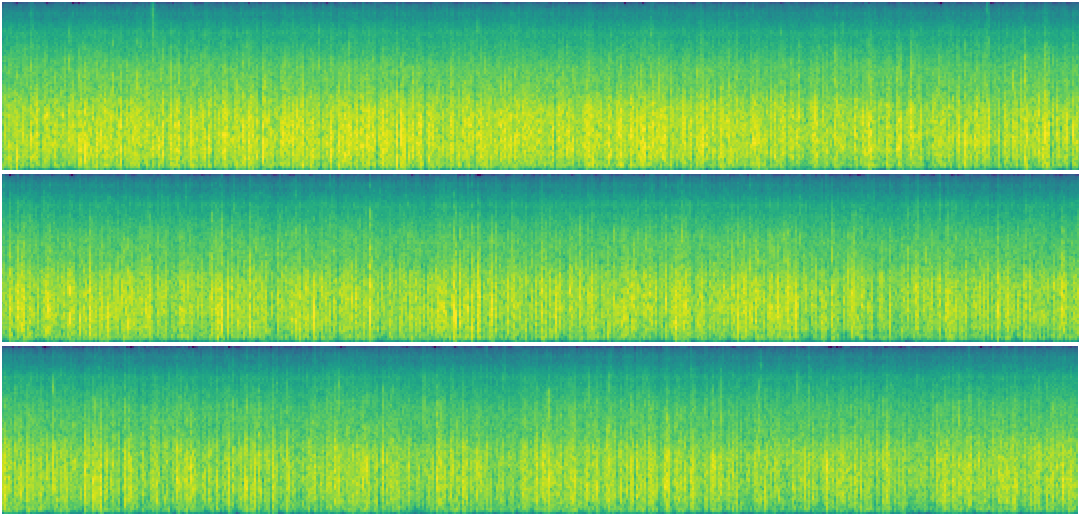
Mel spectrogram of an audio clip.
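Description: Heavy rain lashing down steadily, a dense, even hiss, with the drops hitting the microphone of a waterproof GoPro.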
